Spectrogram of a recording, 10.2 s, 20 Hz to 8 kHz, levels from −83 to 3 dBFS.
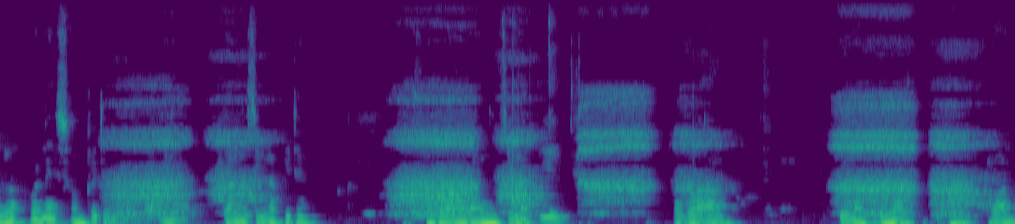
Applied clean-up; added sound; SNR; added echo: classical method log-MMSE.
